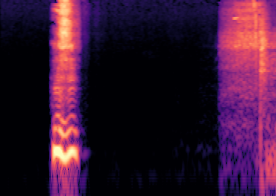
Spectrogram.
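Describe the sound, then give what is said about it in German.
Breathing comes over a phone line: a short, voiced, sigh-like exhale, then about a second and a half of silence before a longer, softer, airy breath starts. “Hallo, ja, wir hören dich atmen.”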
